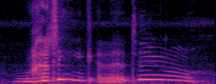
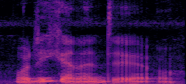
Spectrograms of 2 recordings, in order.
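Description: First: High, playful rhetorical question; high exclaim. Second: Whispering. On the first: Repeated louder and higher. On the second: Question repeated, first in a whisper. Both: Shown as a demonstration.

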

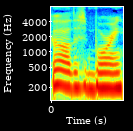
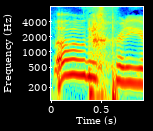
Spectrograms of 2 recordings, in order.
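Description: First: Low, mildly bored complaint; bored students. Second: Higher, lightly put-on admiring remark; token admiration. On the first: Retold or imitated. Students shown artwork in class, mildly bored. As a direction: sound a little bored, pitch sitting low. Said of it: "we're like, "Oh, this is boring". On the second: Students shown artwork in class, offhand admiration. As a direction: lift the pitch in offhand mock appreciation. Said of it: "we're like".

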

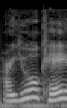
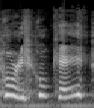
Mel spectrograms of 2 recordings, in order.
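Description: First: Put-on slightly higher child's question; lightly voiced daughter. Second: High, loud imitation of a concerned kid; insistent daughter. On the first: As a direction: check on mom, lightly imitating a kid. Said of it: "Our daughter's like". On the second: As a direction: press the question like a worried child. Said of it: "She's like".

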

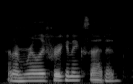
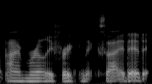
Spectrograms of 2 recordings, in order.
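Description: First: Quiet, calm and unhurried; said calmly. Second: Quietly saying 'freaking excited' with no energy; soft. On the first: Real, not acted. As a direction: understate the excitement, softly. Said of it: "saying that so calmly". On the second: Shown as a demonstration. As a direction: hold the excitement back, softly. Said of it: "like, soft".

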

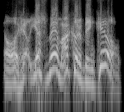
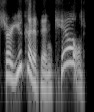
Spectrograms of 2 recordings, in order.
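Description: First: Lightly voiced biker agreeing heartily; emphatic biker. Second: Lightly voiced shocked woman, pitched up; a hint of a wide-eyed lady's concern. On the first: Biker answers the lady about his close call, imitated emphatic agreement. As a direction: imitate a storyteller milking the danger. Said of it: "listening to this guy tell his story". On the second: Lady in line warns the biker, imitated shock. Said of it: "one of the ladies goes".

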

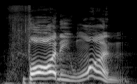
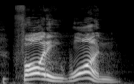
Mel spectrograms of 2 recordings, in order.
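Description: First: Much higher, louder outraged yell of the score; outraged shout. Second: Incredulous. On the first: To Rockets fans after a blowout loss, outraged shout. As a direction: blast the number out in outrage. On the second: To Rockets fans brushing off the loss, incredulous. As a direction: repeat the number like you can't believe it. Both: Real, not acted.

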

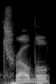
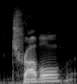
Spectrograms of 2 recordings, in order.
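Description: First: "trouble" said as "troble", with an O sound; imitated accent, "trouble" with an O for the U; Steiner's accented pronunciation. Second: Said in the usual way. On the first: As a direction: round the vowel of "trouble" into "troble". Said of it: "how he would say it in his accent". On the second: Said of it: "trouble is spelled trouble".

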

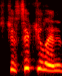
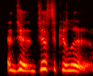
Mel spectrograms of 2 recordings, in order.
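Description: First: "gesticulated" said whole, slightly higher; finally gets it right. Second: Trips over "gesticulated", restarting; stumbling on a word. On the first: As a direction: land "gesticulated" cleanly at last. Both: Real, not acted. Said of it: "I can't say this word".

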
